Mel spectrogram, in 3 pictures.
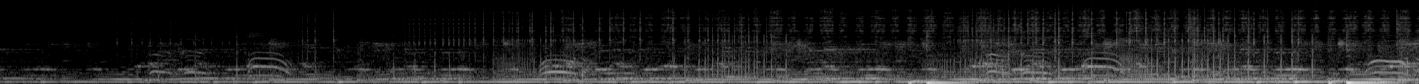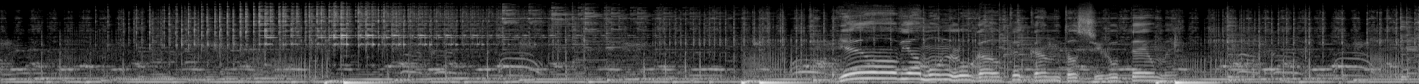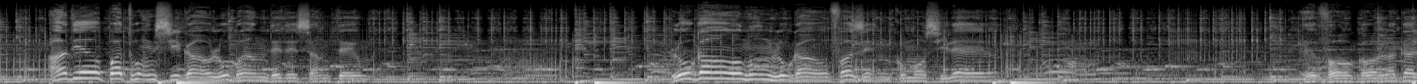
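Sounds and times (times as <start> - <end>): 
shaker-like percussion: 4.0 - 42.5
twanging berimbau playing a repeating rhythmic pattern: 9.5 - 41.8
speech: 22.6 - 26.1, 28.9 - 32.2, 35.1 - 38.4, 41.4 - 42.5.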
